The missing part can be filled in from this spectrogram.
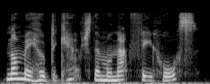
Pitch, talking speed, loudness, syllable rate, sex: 205 Hz, 285 wpm, -17 LUFS, 5.7 syllables/s, female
